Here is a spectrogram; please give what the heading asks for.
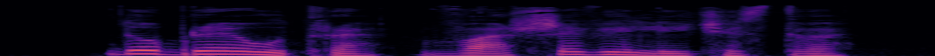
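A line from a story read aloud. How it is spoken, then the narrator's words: Formal professional tone. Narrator (Russian): Официальным и очень профессиональным тоном произнесла она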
